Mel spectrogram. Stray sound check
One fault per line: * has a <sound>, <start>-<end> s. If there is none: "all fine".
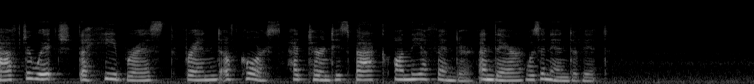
all fine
